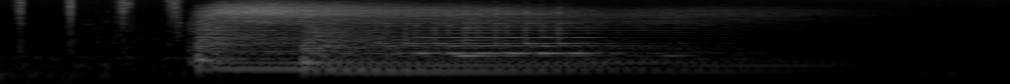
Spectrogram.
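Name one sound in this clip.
A short cartoonish alarm jingle blares and fades away.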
